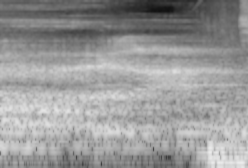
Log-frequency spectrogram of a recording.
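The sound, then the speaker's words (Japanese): A monster's roar, voiced by a person: the monster king, newly freed, roaring as its body grows bigger and bigger. One long, loud, gravelly growl that holds steady for over two seconds and swells slightly at the end, with no other sounds around it. “自由の身になった怪獣大王が雄たけびを上げるとその体はどんどんどんどん大きく山よりも高く虎よりも強くなっていきました”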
